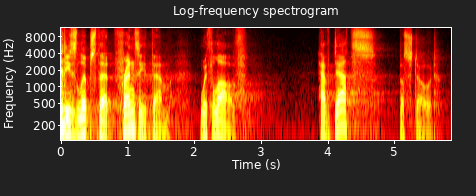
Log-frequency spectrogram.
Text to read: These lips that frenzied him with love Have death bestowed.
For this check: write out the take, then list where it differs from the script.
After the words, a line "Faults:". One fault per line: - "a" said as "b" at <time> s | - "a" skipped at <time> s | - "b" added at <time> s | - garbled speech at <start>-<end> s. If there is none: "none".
These lips that frenzied them with love Have deaths bestowed.
Faults:
- "him" said as "them" at 1.4 s
- "death" said as "deaths" at 4.1 s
